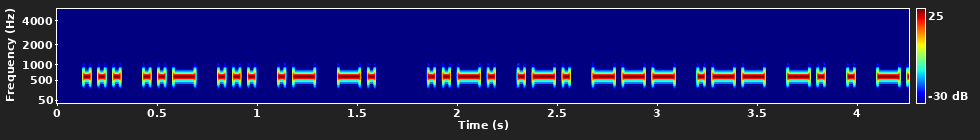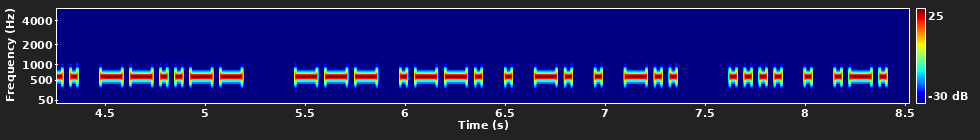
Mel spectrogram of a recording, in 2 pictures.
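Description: Morse code, heard as a keyed tone, about 32 wpm, 600 Hz. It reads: SUSAN FROWNED, OPENED HER
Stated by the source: Morse code practice at 32 wpm from CW med Gnister, reading Ken Follett's novel Never in English.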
